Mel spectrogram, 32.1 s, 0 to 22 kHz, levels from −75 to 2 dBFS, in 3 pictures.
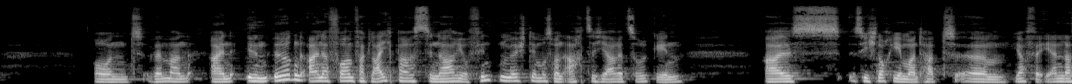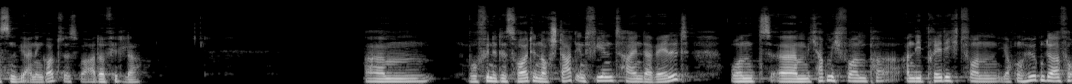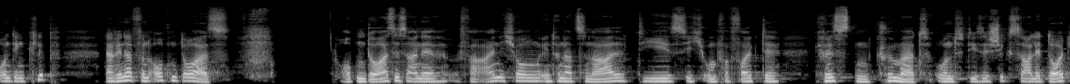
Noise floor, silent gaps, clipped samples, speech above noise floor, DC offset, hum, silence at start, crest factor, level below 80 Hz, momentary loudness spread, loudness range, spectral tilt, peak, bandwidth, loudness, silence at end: -68 dBFS; 12.43-12.57 s, 13.67-13.71 s, 13.78-13.87 s, 14.02-14.10 s, 14.25-14.30 s, 24.33-24.64 s; under 0.1%; 50 dB; under 0.1%; none; 0.95 s; 18 dB; -58 dBFS; 8 LU; 6 LU; -6 dB/octave; -2 dBFS; 16 kHz; -19 LUFS; 0 s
